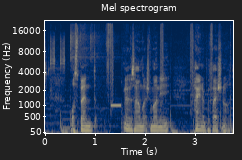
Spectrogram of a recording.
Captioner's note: beep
